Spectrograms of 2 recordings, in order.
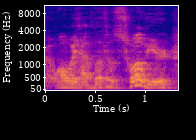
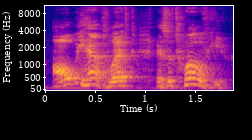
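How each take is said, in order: First: Said in the usual way. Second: Higher, louder, each word of "All we have left is a twelve year" punched; insistent, emphatic "All we have left is a twelve year"; exasperated repeat. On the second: Retold or imitated. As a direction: spell out "All we have left is a twelve year" to a customer who won't listen. Repeats it to customer, losing patience.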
